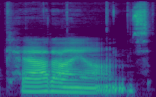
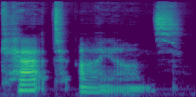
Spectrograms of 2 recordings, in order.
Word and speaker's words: cation: differently but they are in fact pronounced anions and ion anions and Cat ions cations so a negative ion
